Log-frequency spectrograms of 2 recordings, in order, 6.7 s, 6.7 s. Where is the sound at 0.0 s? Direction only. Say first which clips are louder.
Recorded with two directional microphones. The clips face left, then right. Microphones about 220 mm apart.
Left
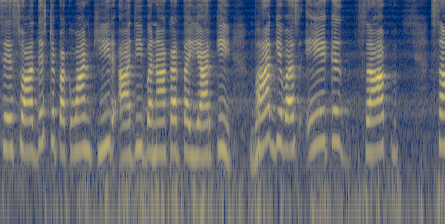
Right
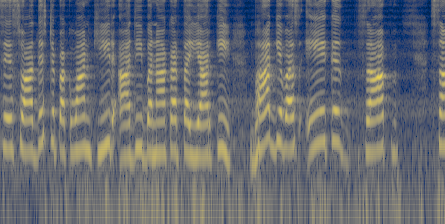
Right 3 dB; 55° right (ahead or behind).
